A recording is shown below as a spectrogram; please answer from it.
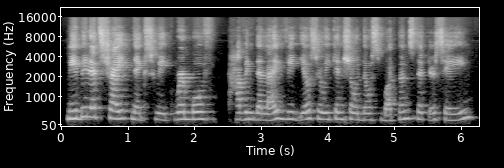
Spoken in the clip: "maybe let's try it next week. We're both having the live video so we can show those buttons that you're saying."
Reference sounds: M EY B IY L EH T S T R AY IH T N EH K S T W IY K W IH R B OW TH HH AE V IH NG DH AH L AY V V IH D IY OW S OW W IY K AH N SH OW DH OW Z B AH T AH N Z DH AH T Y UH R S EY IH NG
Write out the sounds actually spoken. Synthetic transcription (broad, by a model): M EY B IY L EH T S T R AY IH T N EH K S T W IY K W IH R B OW TH HH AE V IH NG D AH L AY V V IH D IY OW S OW W IY K AH N SH OW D OW S B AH T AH N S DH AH T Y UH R S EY IH NG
